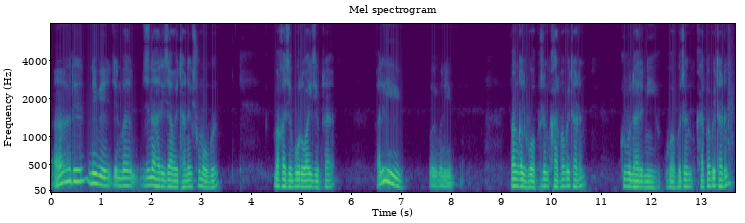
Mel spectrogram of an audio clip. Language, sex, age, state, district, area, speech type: Bodo, male, 30-45, Assam, Kokrajhar, rural, spontaneous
